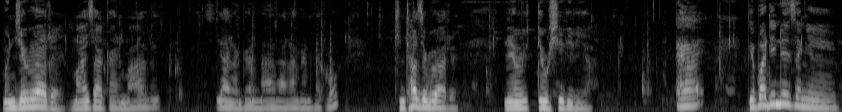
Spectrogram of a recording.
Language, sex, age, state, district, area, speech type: Bodo, male, 60+, Assam, Chirang, rural, spontaneous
